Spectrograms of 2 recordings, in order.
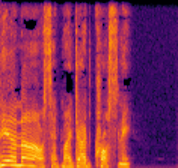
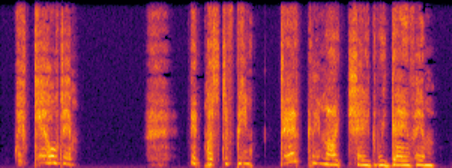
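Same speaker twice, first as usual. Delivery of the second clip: rough, hoarse, high whisper; 5 semitones higher, 4 dB quieter than usual. Kneeling by a man on the ground, she looks up at the narrator: hoarse whisper. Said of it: "she whispered hoarsely".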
